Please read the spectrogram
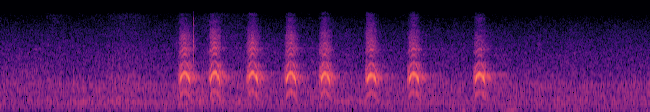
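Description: American crow cawing: a run of eight caws, about three a second, that stops abruptly.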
